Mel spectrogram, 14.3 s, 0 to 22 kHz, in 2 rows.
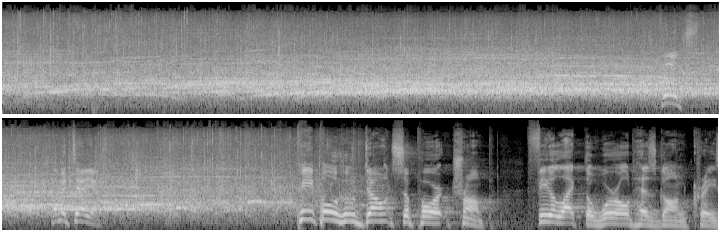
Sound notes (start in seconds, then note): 0.0 cheers and applause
